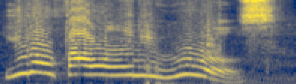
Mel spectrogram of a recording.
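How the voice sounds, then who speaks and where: A woman's voice: high-pitched, very animated, moderate pace, voice pushed up, low-quality recording. A woman voicing a bossy, exasperated female animal in a children's story, scolding emphatically. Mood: exasperated yelling.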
